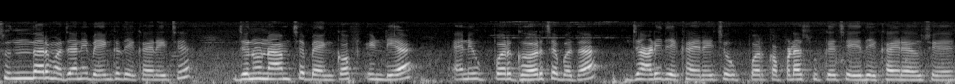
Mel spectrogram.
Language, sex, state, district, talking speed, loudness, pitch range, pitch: Gujarati, female, Gujarat, Gandhinagar, 180 wpm, -15 LUFS, 220-250 Hz, 230 Hz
